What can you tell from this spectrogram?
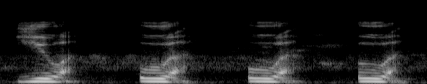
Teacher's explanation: El diptongo U con schwa, que aquí la schwa va a seguir tomando el sonido de la A.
